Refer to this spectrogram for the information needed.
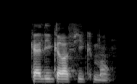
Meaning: calligraphically
- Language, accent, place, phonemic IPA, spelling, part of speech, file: French, France, Lyon, /ka.li.ɡʁa.fik.mɑ̃/, calligraphiquement, adverb, LL-Q150 (fra)-calligraphiquement.wav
